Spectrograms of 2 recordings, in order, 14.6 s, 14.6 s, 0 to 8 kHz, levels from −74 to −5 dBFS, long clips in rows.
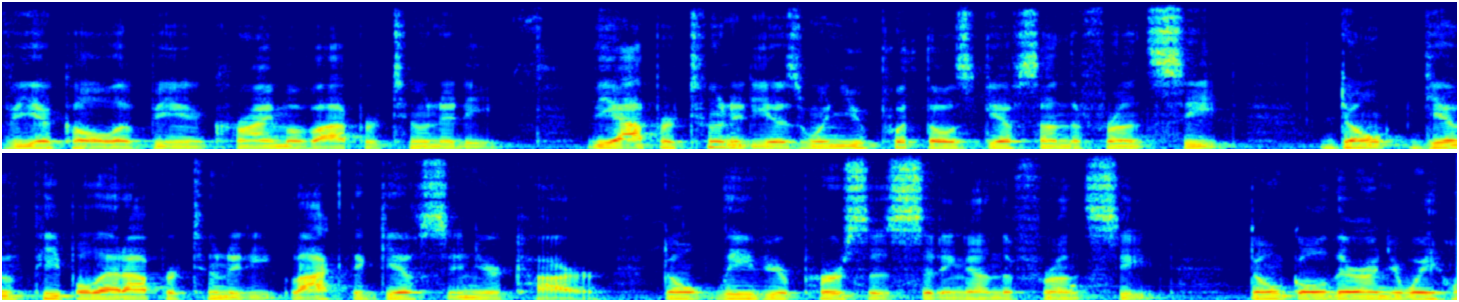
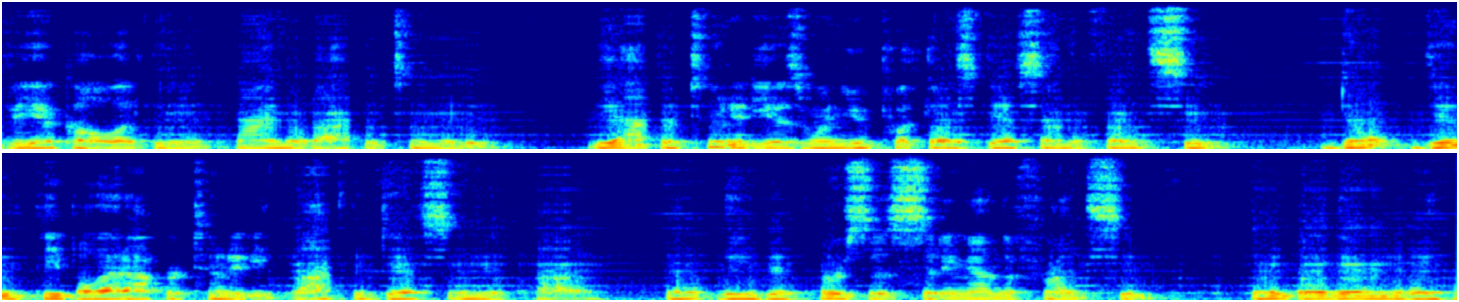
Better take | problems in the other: first | noise reduction (neural separator model SepFormer DNS4)

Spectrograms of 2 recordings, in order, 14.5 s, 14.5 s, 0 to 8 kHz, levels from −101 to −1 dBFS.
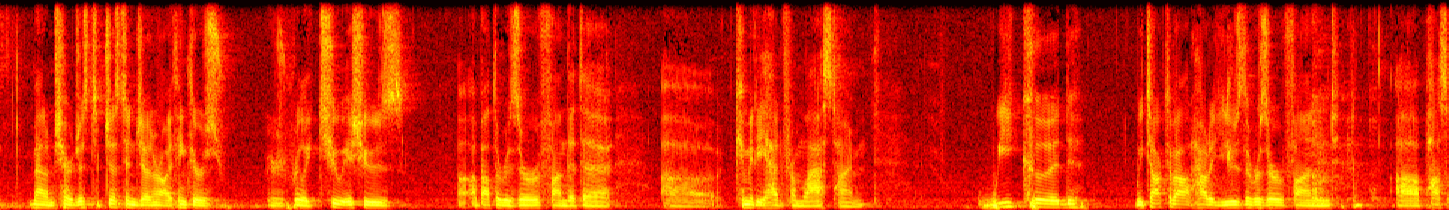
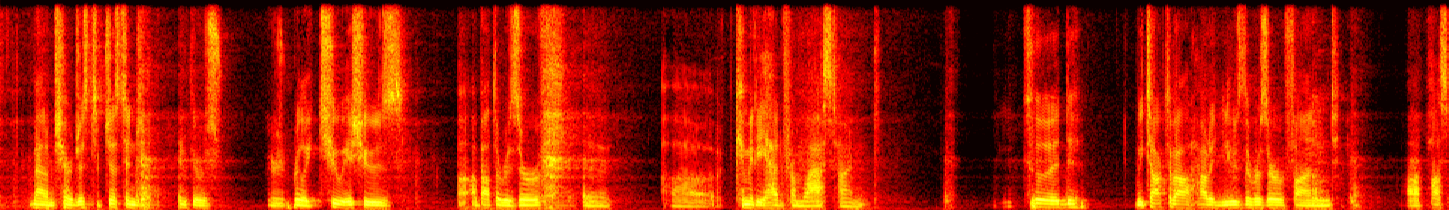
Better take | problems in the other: first | noise reduction (neural mask model RNNoise)

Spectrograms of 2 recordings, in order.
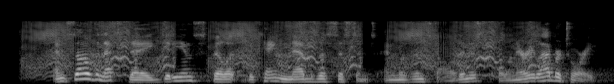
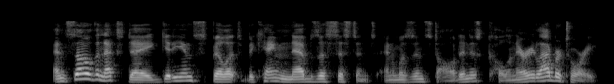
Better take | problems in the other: second | background sound (Zipper (clothing)); 8 dB below the speech // room echo; dies away in 0.6 s

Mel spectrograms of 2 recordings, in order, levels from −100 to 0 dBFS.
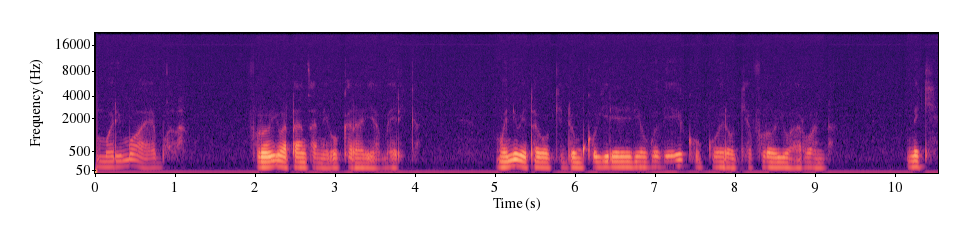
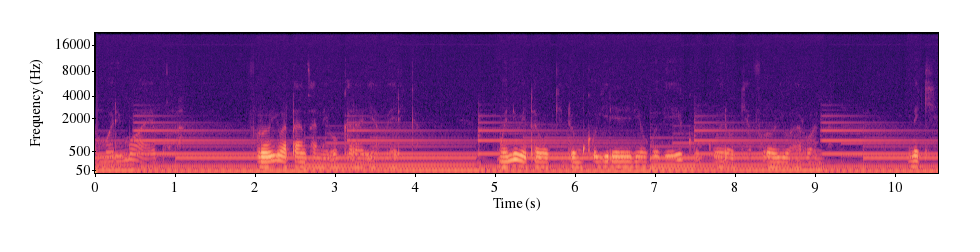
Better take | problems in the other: first | background sound (Piano); 3 dB below the speech

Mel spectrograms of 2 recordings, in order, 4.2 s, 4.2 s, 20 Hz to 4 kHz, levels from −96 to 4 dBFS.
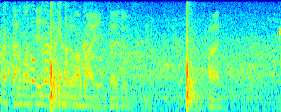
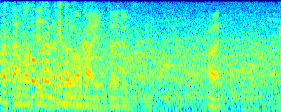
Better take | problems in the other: second | background sound (Fireworks); 2 dB above the speech

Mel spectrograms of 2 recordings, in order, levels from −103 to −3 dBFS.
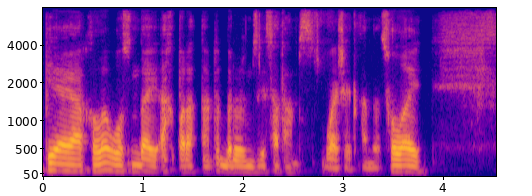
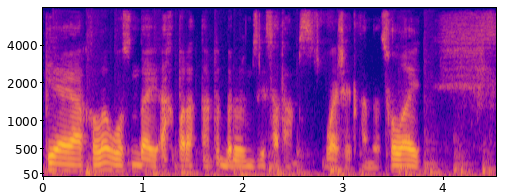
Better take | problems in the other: first | background sound (Run); 16 dB below the speech

